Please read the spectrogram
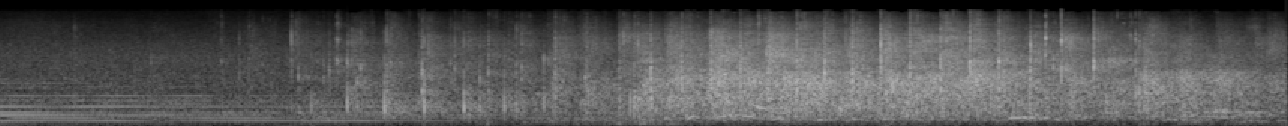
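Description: The last held chord of the piano and choir rings out and fades, and scattered hand claps begin about two seconds in, building into full applause from the congregation.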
